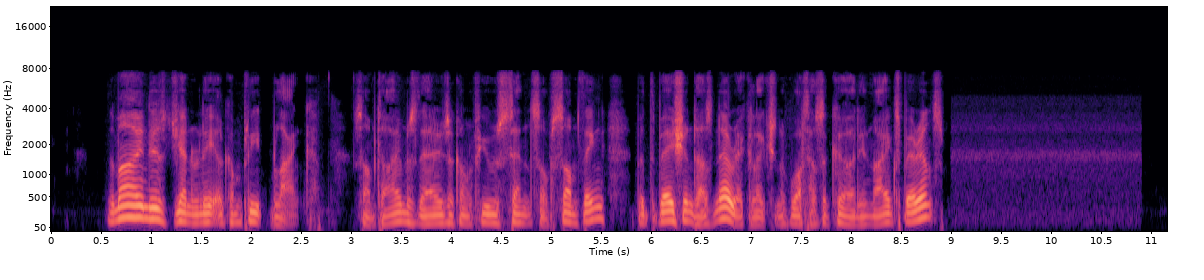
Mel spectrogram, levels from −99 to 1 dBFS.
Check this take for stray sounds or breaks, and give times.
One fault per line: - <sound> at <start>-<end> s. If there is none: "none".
none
